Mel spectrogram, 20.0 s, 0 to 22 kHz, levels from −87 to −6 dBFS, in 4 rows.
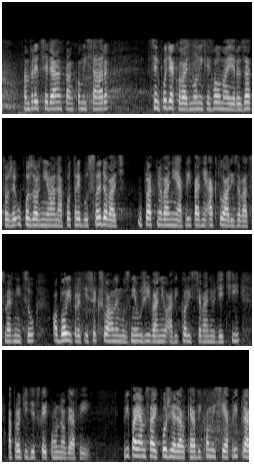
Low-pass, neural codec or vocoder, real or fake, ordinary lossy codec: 5.4 kHz; none; real; none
